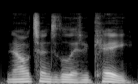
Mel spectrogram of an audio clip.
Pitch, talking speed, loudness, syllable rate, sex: 110 Hz, 260 wpm, -17 LUFS, 5.6 syllables/s, male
